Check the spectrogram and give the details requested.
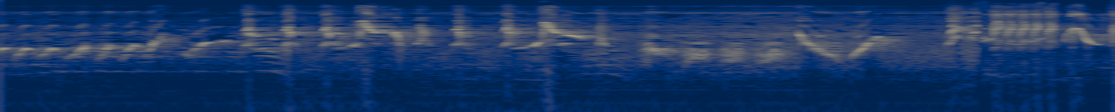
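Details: Master song of a white-rumped shama for training: rapid repeated notes, then varied whistles, swoops and chattering, with a deep V-shaped slurred whistle near the end and a high buzzy flourish.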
